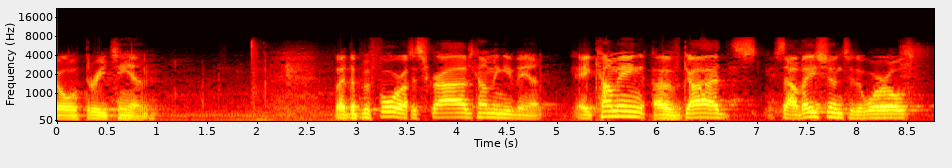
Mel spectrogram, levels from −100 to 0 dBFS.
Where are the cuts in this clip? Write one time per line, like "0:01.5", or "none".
0:03.0
0:03.5
0:04.2
0:05.1
0:05.9
0:07.1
